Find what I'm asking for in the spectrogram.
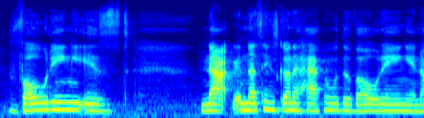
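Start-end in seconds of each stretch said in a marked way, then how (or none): none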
